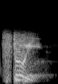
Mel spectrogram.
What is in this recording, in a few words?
voice message short stop, crew tanks polish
